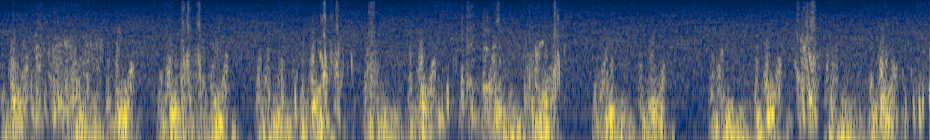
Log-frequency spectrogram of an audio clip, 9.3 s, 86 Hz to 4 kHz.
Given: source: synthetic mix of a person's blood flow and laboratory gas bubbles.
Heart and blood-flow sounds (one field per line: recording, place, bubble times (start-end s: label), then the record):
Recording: Doppler ultrasound of blood flow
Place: precordium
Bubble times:
0.10-1.04 s: bubbles
1.64-1.74 s: bubbles
1.79-2.05 s: bubbles
2.77-3.00 s: bubbles
3.16-3.55 s: bubbles
3.65-3.81 s: bubbles
4.33-5.04 s: bubbles
5.22-5.69 s: bubbles
7.93-8.21 s: bubbles
8.29-8.38 s: bubbles
8.83-9.31 s: bubbles
From the record:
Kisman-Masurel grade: 232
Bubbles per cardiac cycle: several, 3 to 8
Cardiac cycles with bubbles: 50 to 99%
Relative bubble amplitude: moderate (0.250 to 0.450)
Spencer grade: 3 (all of the cardiac periods contain showers or single bubble signals, but not dominating or overriding the cardiac motion signals)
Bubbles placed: anywhere in the cardiac cycle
